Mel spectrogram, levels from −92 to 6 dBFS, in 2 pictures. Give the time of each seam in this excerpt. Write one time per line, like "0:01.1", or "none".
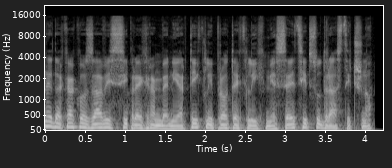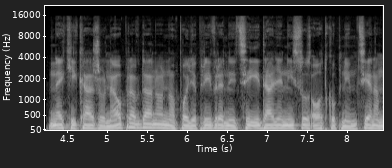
0:01.0
0:03.3
0:07.5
